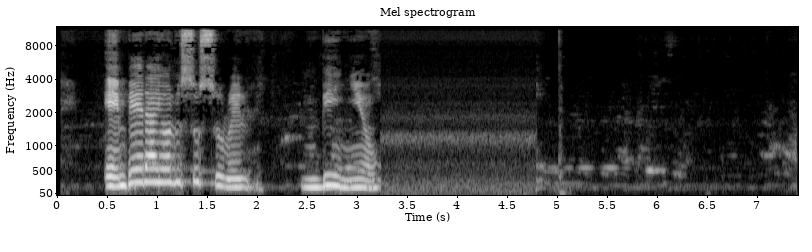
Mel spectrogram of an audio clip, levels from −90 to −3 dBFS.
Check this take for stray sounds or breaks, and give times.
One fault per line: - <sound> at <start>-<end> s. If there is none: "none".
none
